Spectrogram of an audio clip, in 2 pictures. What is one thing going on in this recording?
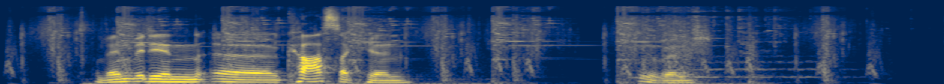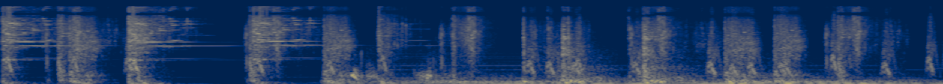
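Electric magic crackles and zaps.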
